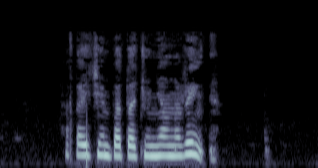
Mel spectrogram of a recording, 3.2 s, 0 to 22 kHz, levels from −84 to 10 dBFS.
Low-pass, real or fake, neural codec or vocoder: 10.8 kHz; real; none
